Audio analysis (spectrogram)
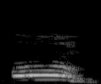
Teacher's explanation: ह्रस्व और दीर्घ को मिला के उसका दुगुना समय लगेगा इसमें बोलने में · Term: प्लुप्त स्वर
